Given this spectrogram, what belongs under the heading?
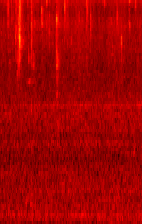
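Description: Diluted milk, a half mug of water mixed with about a tablespoon of boiled milk, is poured into soya chunk gravy, making a steady close liquid splashing and trickling sound throughout with no talking.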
